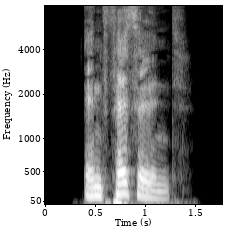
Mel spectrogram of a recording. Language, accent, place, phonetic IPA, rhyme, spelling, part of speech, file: German, Germany, Berlin, [ɛntˈfɛsl̩nt], -ɛsl̩nt, entfesselnd, verb, De-entfesselnd.ogg
- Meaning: present participle of entfesseln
